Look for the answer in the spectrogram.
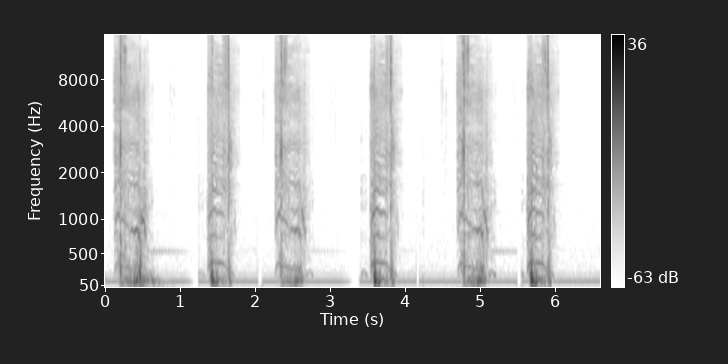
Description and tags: appareil photo ON OFF
Sound of the opening and closing of a digital camera from the beginning of the 2000's.
photograph, closing, opening, sony, camera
